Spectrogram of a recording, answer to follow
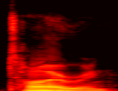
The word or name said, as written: tiring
